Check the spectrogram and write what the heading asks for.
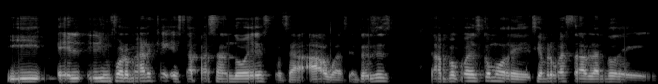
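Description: Man, Mexican Spanish accent, casual interview guest, rambling storyteller, medium pitch. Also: normal speed, darkish tone, low-quality recording. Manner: chatty storyteller with lots of fillers. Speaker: TikToker and wedding planner guest.

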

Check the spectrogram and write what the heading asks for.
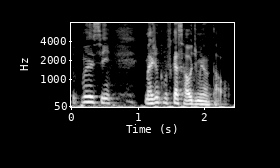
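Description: Animated young man telling a story. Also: fairly high pitch, very fast. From Brazil. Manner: animated, laughs often, repeats phrases while telling a story. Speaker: podcast guest, psychiatrist. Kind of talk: casual storytelling in an interview.

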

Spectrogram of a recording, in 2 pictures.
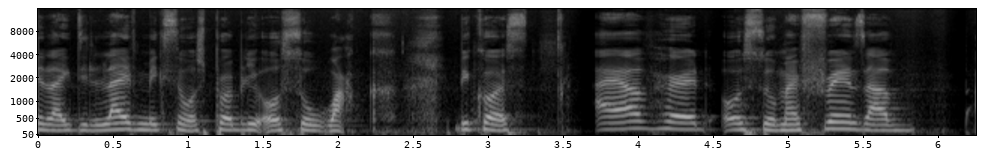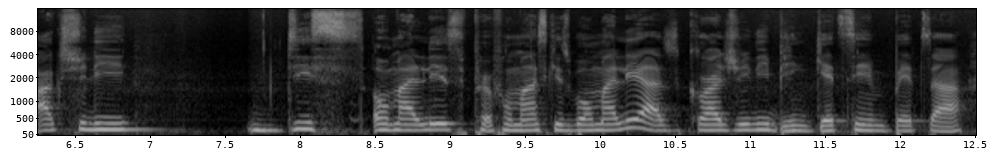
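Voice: mid-range voice, steady tone, moderate pace. A podcast co-host, chatting casually and rambling with many fillers and restarts. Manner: rambling, heavy use of "like" and restarts.

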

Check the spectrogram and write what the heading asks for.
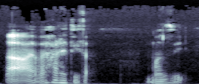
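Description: A man's voice: low-pitched, rapid-fire, creaky, pushed and bright, husky. A young man with a Kansai accent, co-hosting a casual podcast chat and rambling with fillers. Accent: Kansai Japanese. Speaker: podcast co-host.

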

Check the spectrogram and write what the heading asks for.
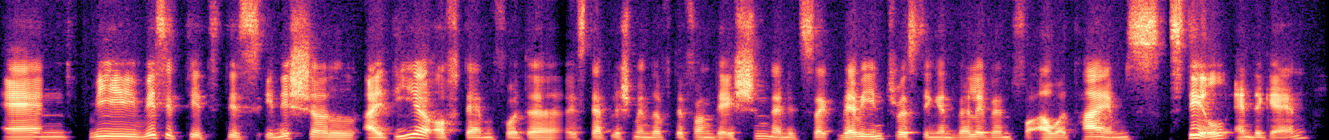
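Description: A man from Austria, head of programs at a foundation, speaking in a measured, explanatory way with occasional hesitations. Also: mid-range voice, a little mellow. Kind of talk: podcast interview monologue.

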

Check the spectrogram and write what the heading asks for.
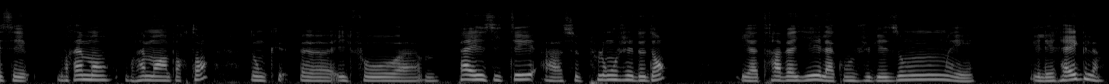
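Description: A woman's voice: mid-range voice, a little mellow, no room sound. A woman in casual conversation, sharing advice on learning languages, speaking hesitantly with frequent fillers and restarts. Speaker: language learning chat partner.

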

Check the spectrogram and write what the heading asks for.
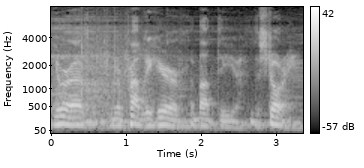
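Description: A man's voice: medium pitch, normal speed, close to an everyday voice. A man playing a chatty, awkward Christmas elf storyteller in a film, hesitant and rambling, in a dull recording over music. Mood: friendly, hesitant.

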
